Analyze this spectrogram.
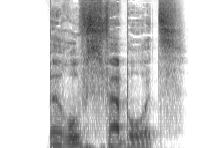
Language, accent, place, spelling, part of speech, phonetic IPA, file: German, Germany, Berlin, Berufsverbots, noun, [bəˈʁuːfsfɛɐ̯ˌboːt͡s], De-Berufsverbots.ogg
- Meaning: genitive singular of Berufsverbot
